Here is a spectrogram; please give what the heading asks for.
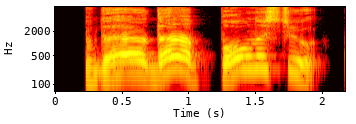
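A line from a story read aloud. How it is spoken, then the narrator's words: Joyful exclamation. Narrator (Russian): радостно воскликнул Андре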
